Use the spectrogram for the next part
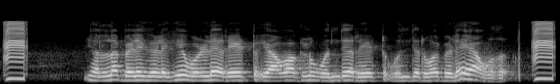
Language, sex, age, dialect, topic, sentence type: Kannada, female, 18-24, Central, agriculture, question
